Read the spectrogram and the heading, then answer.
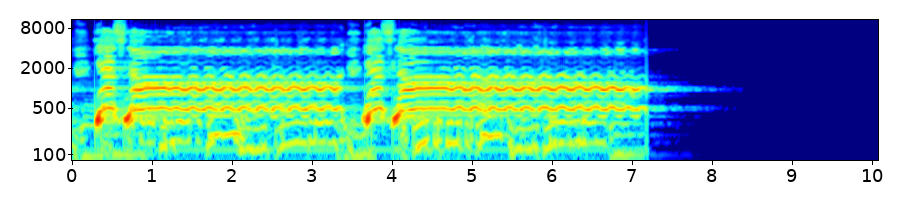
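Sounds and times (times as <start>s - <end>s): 
alto voice singing a carol: 0.0s - 7.2s.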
